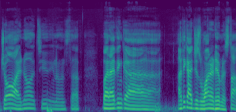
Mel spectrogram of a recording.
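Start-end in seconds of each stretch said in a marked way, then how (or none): 0.0-0.9 mock accusing call-out, kept small and mild. Retelling a prank from the other side of a door: imitating own yelling.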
